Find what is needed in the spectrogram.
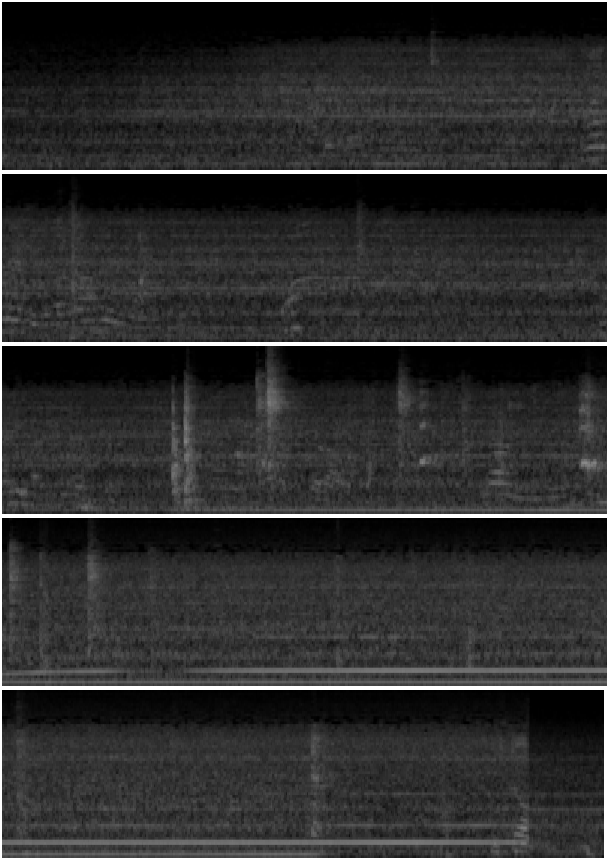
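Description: Electric projector lift running as it raises the projector platform, with a steady hum. About twelve seconds in, a tone rises in pitch and then holds. A few sharp clicks or knocks come around ten seconds in, and the sound cuts off just before the end.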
